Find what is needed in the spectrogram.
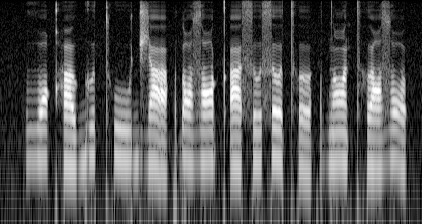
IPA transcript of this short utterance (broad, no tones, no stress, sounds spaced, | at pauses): ðˤ u qʰ ɯ ɡ ɯ tʰ u d͡ʒ a | ɗ ɔ zˤ ɯ kʼ a s ɯ s ə tʰ ə | dˤ ã tʰ ə zˤ o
